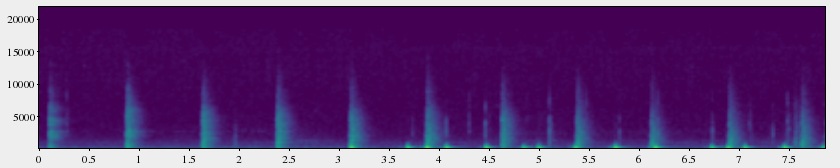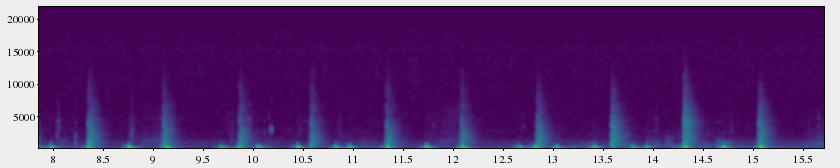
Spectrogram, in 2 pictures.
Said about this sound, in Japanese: で逆にですね足でリズムを取りながら足で1234と刻みながら指でリズムを出します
